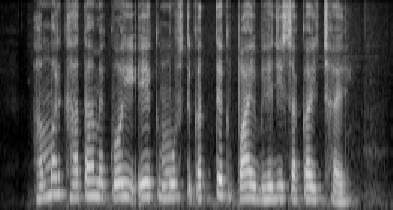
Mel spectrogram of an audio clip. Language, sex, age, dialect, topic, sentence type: Maithili, male, 18-24, Southern/Standard, banking, question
